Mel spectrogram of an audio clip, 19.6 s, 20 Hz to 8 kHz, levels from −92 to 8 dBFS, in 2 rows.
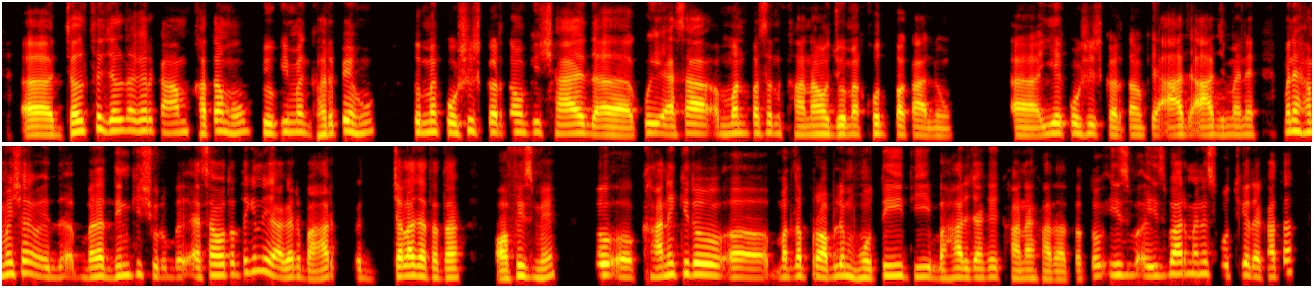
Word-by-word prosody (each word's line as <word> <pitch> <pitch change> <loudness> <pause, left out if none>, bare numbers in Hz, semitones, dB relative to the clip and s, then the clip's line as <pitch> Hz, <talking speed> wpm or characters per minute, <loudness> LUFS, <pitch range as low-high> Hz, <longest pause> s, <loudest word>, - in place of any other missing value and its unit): अ, 125 0 +6
जल्द 165 +2 +5
से 220 - +2
जल्द 190 +1 +1
अगर 190 0 0
काम 160 +2 -1
ख़त्म 165 +5 +2
हो 155 +3 -3
क्योंकि 160 +1 -1
मैं 170 -1 -2
घर 135 +4 -2
पे 180 - +6
हूँ 165 +2 -2 0.3
तो 165 - +1
मैं 170 +1 +1
कोशिश 160 +3 0
करता 170 0 +1
हूँ 165 - -2
कि 170 - -6
शायद 145 -1 +2
अ, 125 -2 +5
कोई 155 -1 +1
ऐसा 150 0 +4
मनपसंद 155 0 -2
खाना 130 0 0
हो 140 0 +3
जो 135 +1 +2
मैं 135 0 -1
खुद 145 -2 -1
पका 125 -2 +1
लूँ। 115 -1 -8 0.5
अ, 120 -1 +2
ये 155 +2 +1
कोशिश 145 -1 -3
करता 125 -2 -2
हूँ 120 - -3
कि - - -4
आज 130 +1 +1
आज 125 0 +2
मैंने 130 +1 -4 0.3
मैंने 180 +1 +3
हमेशा 200 +5 +1
अ, 180 -4 -2
द 150 +2 -7
मतलब 155 +2 +2
दिन 175 +2 -2
की 195 - -7
शुरू 160 -5 -8
ऐसा 150 +4 +1
होता 185 +2 +2
था 220 - -6
कि 245 - -5
नहीं 245 - -1
अगर 155 +2 +1
बाहर 135 +3 -1 0.2
च - - -7 0.2
चला 165 +1 +7
जाता 155 -3 +2
था 145 +1 +3 0.3
ऑफ़िस 150 +2 +2
में 145 +4 -2 0.3
तो 185 - +7
अ, 150 -5 +1
खाने 160 +4 +1
की 205 +2 -3
तो 190 -2 +6
अ, 150 -3 +1
मतलब 170 +2 +1
प्रॉब्लम 160 +2 +3
होती 145 +5 -1
ही 180 - -1
थी 155 0 -3
बाहर 145 +2 0
जाके 145 +1 -2
खाना 135 -2 -3
खाता 120 -2 -3
था, 130 - -8
तो 170 +1 -4
इस 185 -1 -3
ब - - -6
इस 165 +1 -3
बार 200 0 +5
मैंने 200 0 -3
सोच 175 -3 -5
के 190 - 0
रखा 155 -1 -1
था 220 +7 -4
155 Hz, 265 wpm, -23 LUFS, 140-175 Hz, 0.5 s, चला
